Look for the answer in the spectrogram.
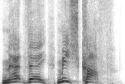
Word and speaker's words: Matvei Michkov: Matvei Michkov.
